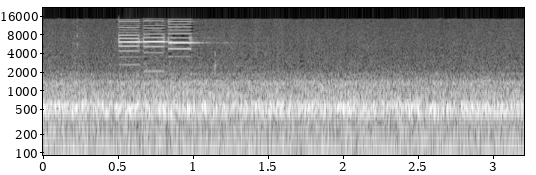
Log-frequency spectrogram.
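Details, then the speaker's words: ESC on BLHeli 13.2 with Baseflight flight controller, powered by battery: three rising startup tones then no arming beeps; delayed PWM signal leaves ESC stuck in bootloader, motors won't spin. "and notice that that you're not hearing the second set of beeps coming out"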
